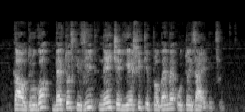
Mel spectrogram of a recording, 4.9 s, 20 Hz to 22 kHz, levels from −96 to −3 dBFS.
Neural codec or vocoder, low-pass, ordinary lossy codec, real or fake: none; 9.9 kHz; MP3, 96 kbps; real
